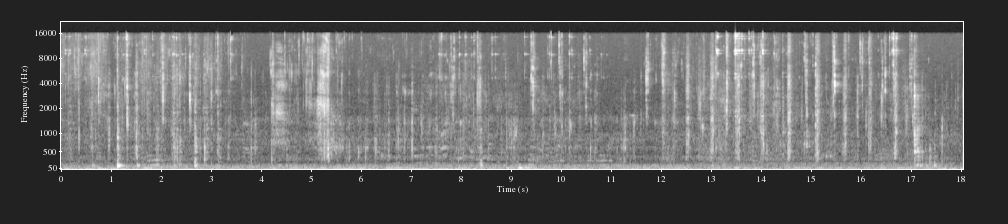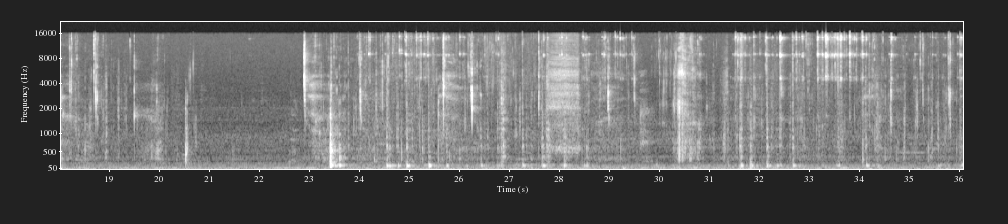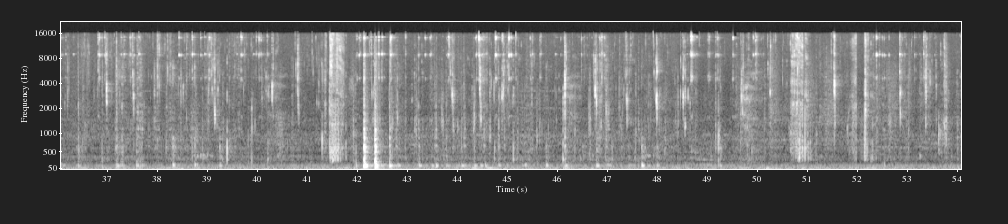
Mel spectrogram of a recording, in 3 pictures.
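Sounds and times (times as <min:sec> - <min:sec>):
person chewing food: 0:00.0 - 0:20.9, 0:22.9 - 0:54.0.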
